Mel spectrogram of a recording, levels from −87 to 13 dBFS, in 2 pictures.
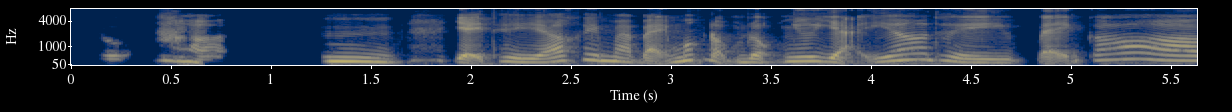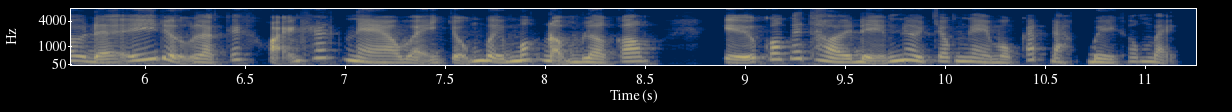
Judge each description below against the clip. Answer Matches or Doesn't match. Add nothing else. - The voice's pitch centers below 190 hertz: Doesn't match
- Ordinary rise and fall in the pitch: Doesn't match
